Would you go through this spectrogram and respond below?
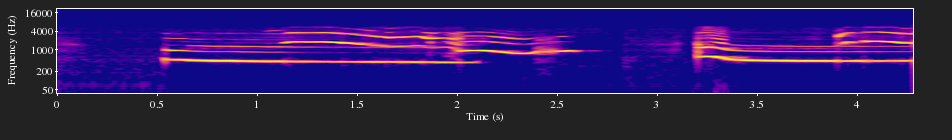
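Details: Miniature Schnauzer, sleepy, howling indoors: long steady tonal howls with rich harmonics, a sustained level note that bends and wavers near the end, a pause, then a second howl starting with a sharp rise and holding steady.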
